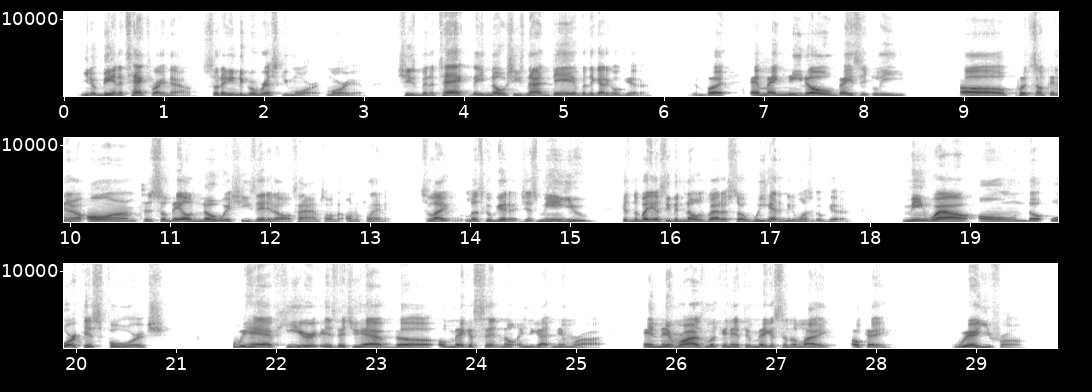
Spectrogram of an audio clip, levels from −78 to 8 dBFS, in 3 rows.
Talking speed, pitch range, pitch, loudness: 230 wpm, 95-125 Hz, 105 Hz, -27 LUFS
